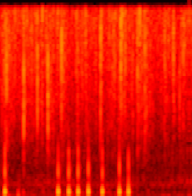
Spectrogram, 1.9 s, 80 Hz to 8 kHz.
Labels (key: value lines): label: biophony, pulse
recorder: SoundTrap 500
